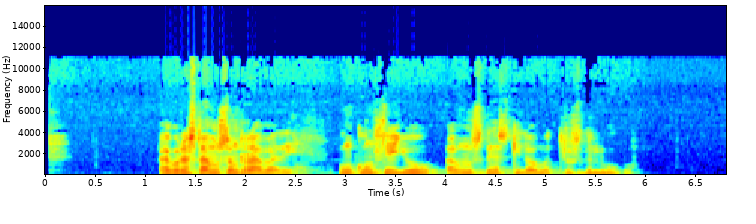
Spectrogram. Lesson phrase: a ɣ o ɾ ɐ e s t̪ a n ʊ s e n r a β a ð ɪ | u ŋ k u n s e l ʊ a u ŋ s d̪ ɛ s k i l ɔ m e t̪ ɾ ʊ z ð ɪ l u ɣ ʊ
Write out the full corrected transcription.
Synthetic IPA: a ɣ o ɾ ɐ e s t̪ a m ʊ s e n r a β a ð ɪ | u ŋ k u n θ e ʎ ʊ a u ŋ z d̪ ɛ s k i l ɔ m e t̪ ɾ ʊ z ð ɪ l u ɣ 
